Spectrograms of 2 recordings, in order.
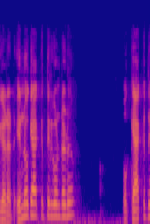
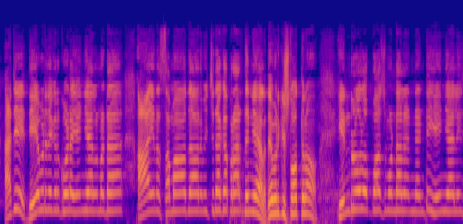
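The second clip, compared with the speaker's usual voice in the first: high, loud revival preacher's cry, with a laugh; preaching at full force; 7 semitones higher, 5 dB louder than usual. Acted. Pastor rouses the congregation to pray till answered, loud fervent preaching. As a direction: whip the congregation up, praising God loudly.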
